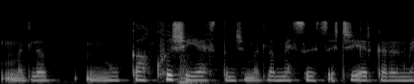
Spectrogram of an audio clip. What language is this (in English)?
Kashmiri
